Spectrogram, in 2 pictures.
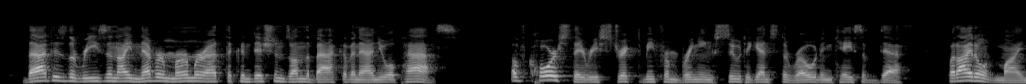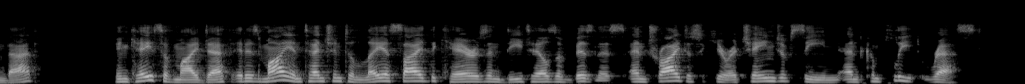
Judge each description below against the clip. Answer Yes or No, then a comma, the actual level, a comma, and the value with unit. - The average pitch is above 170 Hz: No, low, 130 Hz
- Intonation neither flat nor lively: Yes, average, 4.8 semitones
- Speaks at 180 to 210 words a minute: Yes, average, 195 wpm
